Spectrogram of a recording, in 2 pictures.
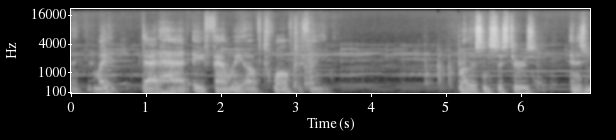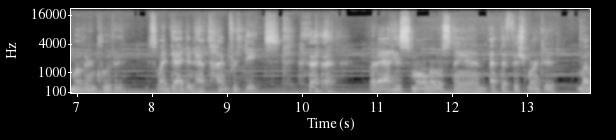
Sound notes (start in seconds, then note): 9.5 laughs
